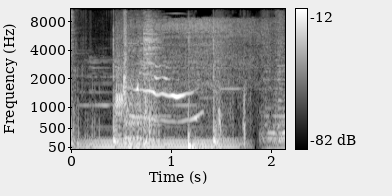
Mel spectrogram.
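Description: A cat meows once in the video game Epic Battle Fantasy 4, a clear drawn-out cry over quiet game background sound.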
